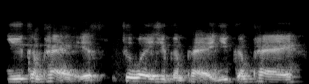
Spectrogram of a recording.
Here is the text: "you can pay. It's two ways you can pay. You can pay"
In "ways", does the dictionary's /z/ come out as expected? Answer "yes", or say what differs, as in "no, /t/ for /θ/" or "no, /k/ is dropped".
yes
